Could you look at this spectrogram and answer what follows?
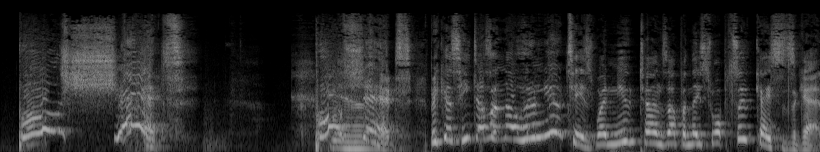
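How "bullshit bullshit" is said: mock, very high-pitched, mild yell. Reacting to a character's claim about erased memories, screaming. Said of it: "I'm screaming there".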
